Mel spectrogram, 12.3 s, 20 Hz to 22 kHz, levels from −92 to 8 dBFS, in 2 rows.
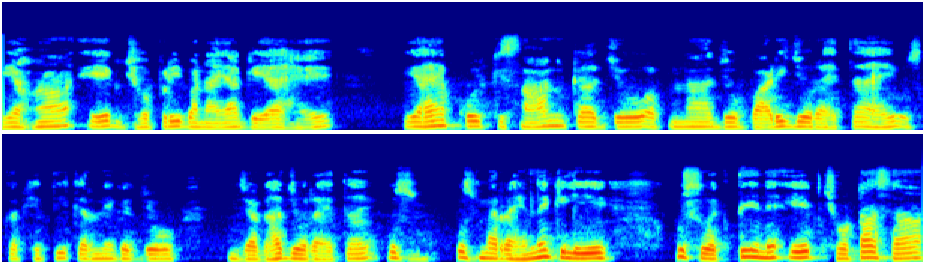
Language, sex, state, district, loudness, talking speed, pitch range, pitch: Hindi, male, Chhattisgarh, Balrampur, -18 LUFS, 185 wpm, 140-160 Hz, 145 Hz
